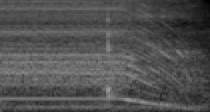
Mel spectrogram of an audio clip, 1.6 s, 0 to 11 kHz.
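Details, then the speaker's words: Windscreen/rear washer pump removed from car and bench-tested on 12 volts (polarity sets front or rear): steady high motor whine, drops away smoothly at power-off; pump works fine. Fuses OK; owner suspects no power reaching pump via supply cable. "so i'll switch on this as you can hear it's working so that's not the problem you know 12 volts"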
